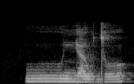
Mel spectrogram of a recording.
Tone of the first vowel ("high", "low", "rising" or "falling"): low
